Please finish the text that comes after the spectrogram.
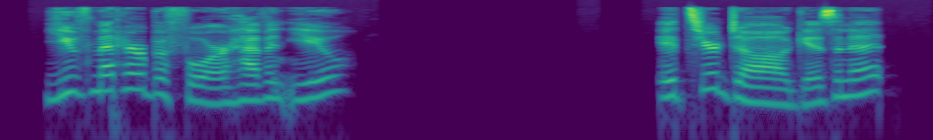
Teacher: Rising intonation for genuine uncertainty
